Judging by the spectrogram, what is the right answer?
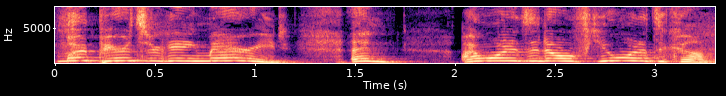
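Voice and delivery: very high-pitched, loud yelling. Retelling a phone call where a woman screamed into the phone, retelling a yell. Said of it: "She's yelling and she asks".

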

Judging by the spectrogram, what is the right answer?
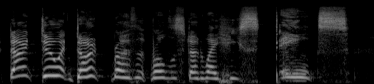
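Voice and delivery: high pleading voice. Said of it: "his sisters said".

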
